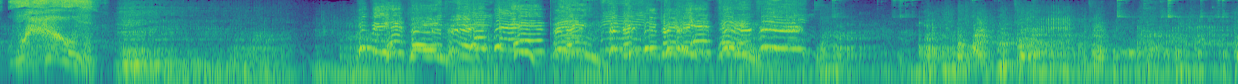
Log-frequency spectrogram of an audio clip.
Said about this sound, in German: Ein dampfender Wasserkessel? Eine alte Eisenbahn? Eine Katze faucht. Ja, eine Katze faucht genau so, wenn man sie ärgert. Ja, es hört sich an wie eine Katze. Aber wie eine sehr, sehr große Katze.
